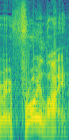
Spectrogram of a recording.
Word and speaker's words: Fräulein: Fräulein. Nice job. Yeah. Can you spell it? That's the question. The girl you're about to meet can. Fräulein, by the way.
